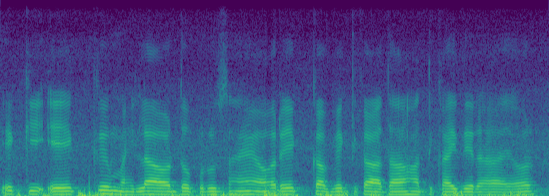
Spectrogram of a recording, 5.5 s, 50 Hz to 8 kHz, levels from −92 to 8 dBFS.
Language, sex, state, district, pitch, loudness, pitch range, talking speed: Hindi, male, Uttar Pradesh, Lucknow, 125 Hz, -16 LUFS, 120-130 Hz, 220 wpm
